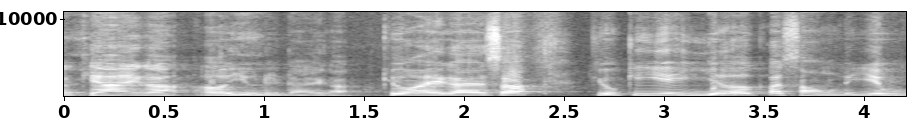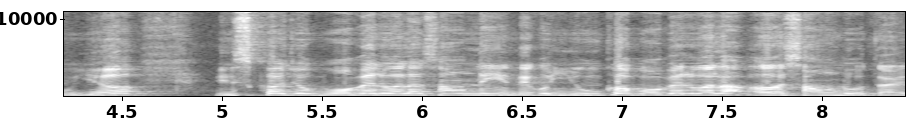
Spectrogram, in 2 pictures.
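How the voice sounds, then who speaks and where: A man teaches English grammar in an exam-prep lecture. He explains patiently, often asks his students questions and reads the English examples out slowly. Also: on the high side, a little mellow. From India.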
